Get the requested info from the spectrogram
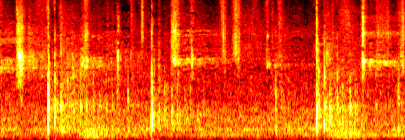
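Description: Hard-court tennis rally: sharp pops of racket strikes and ball bounces about a second apart, the loudest about one and a half seconds in. Between them come short high squeaks of tennis shoes on the court.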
